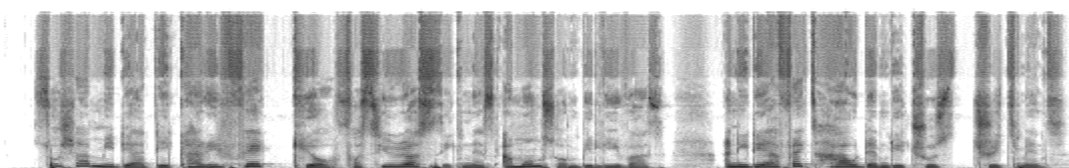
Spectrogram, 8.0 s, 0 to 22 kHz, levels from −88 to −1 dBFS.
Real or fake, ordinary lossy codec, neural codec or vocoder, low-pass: fake; none; vocoder, 48 kHz, 128 mel bands, Vocos; none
